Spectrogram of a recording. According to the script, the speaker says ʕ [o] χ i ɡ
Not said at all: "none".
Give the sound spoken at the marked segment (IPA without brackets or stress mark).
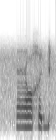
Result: ɔ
